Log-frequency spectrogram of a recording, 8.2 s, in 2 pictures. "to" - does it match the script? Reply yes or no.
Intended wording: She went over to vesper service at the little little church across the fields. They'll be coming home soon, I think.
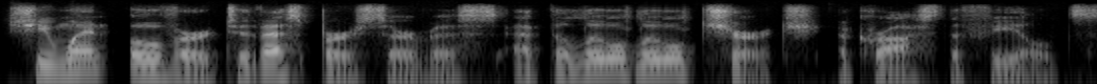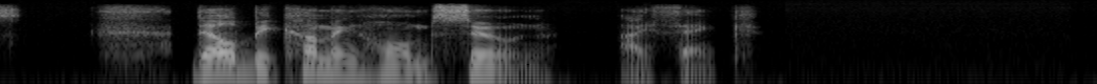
yes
